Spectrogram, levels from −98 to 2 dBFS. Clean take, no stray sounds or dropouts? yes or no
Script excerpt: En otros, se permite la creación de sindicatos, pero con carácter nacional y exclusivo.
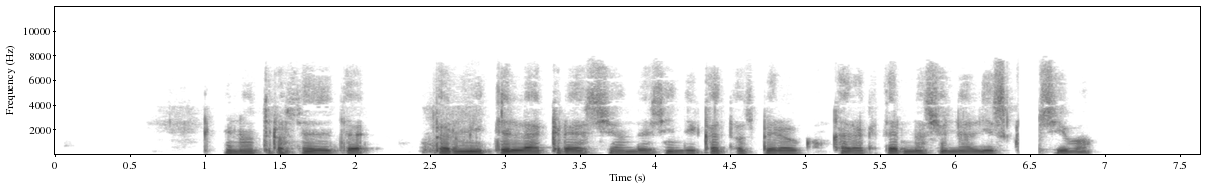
no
